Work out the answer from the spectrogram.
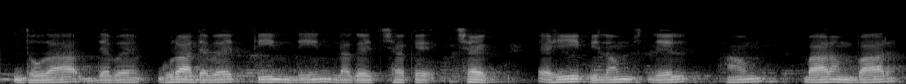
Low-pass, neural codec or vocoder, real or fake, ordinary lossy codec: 5.4 kHz; none; real; none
